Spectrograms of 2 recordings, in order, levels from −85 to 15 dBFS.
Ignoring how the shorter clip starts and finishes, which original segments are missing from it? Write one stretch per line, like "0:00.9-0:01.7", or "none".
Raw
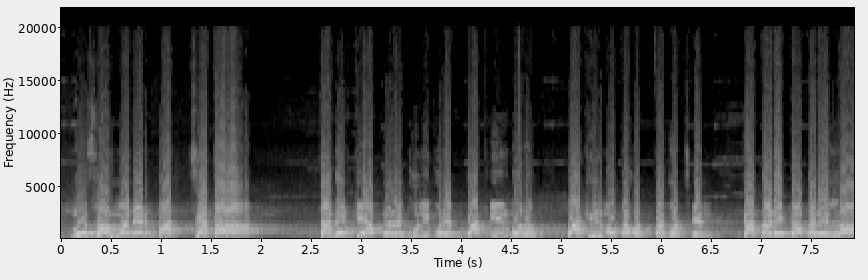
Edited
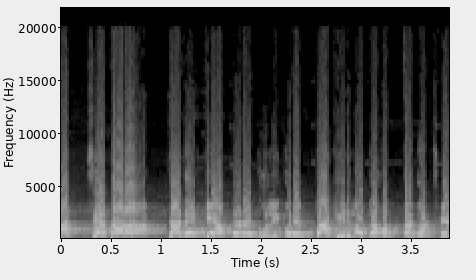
0:02.0-0:02.4
0:04.0-0:05.0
